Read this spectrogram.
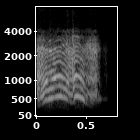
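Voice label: aircraft damaged, mood low, Turkish; War Thunder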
